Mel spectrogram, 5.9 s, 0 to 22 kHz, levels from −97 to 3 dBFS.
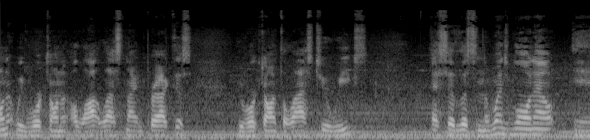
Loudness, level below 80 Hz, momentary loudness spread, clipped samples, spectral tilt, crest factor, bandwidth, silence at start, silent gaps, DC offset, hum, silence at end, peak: -31 LUFS; -46 dBFS; 11 LU; under 0.1%; -6.5 dB/octave; 16 dB; 16 kHz; 0 s; none; under 0.1%; none; 0 s; -14 dBFS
